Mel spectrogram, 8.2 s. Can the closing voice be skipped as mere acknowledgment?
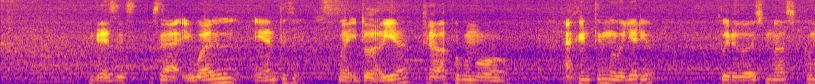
Yes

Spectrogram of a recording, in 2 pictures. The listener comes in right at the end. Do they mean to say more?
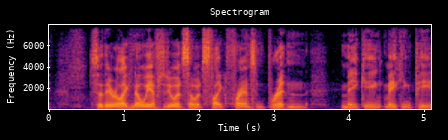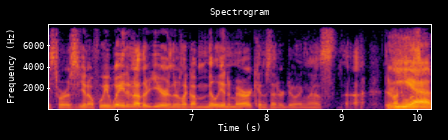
Yes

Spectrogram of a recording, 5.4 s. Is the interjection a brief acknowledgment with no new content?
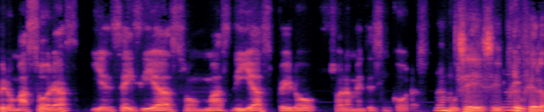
No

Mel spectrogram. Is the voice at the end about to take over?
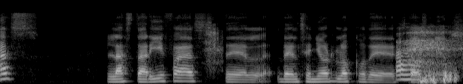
Yes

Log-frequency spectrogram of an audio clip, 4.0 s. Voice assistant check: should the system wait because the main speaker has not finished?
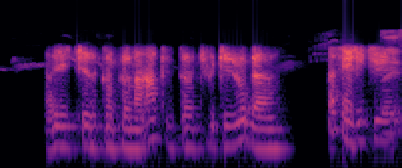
Yes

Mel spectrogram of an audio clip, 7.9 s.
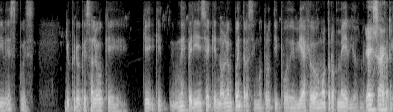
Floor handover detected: Yes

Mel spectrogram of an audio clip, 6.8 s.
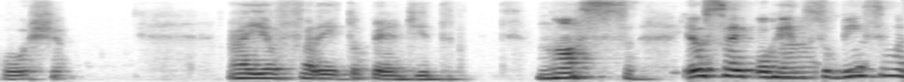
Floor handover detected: No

